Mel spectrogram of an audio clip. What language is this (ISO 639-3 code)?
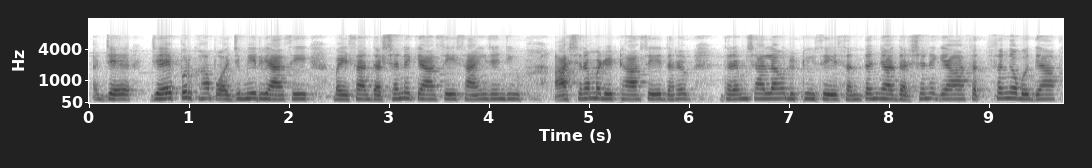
snd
